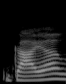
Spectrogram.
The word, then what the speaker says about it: Ghia: Gaia, like the goddess of the earth? – Yeah, but it's spelled G-H-I-A, and it's just launched like literally last week.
